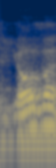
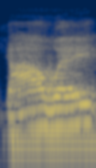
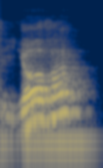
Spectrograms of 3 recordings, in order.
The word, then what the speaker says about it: Yahweh: So you have YH, the WH, Yahweh. That's all mispronounced. Every culture has their own way of saying it, but it's Yova, and it is, if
